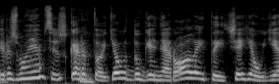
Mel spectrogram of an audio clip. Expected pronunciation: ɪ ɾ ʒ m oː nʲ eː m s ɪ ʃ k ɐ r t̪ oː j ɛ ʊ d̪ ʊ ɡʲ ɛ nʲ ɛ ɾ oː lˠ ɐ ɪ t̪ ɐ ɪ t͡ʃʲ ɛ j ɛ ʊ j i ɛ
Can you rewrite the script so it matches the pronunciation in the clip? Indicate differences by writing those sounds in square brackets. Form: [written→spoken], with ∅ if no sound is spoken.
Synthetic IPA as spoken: ɪ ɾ ʒ m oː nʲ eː m s ɪ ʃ k ɐ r t̪ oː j ɛ ʊ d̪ ʊ ɡʲ ɛ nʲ ɛ ɾ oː lˠ ɐ ɪ t̪ ɐ ɪ t͡ʃʲ ɛ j ɛ ʊ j i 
